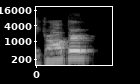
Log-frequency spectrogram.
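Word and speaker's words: Strawther: How do you say the kid's name? Is it Strother? – Yeah.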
